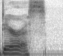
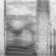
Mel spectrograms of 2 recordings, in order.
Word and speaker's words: Darius: But that's historically, well, and that's interesting too, because King Darius, or Darius, or Darush, depending on how you say it.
